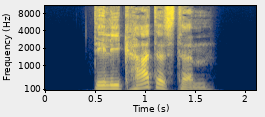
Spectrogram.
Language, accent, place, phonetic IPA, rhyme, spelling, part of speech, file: German, Germany, Berlin, [deliˈkaːtəstəm], -aːtəstəm, delikatestem, adjective, De-delikatestem.ogg
- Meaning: strong dative masculine/neuter singular superlative degree of delikat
